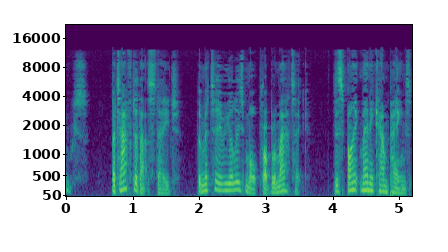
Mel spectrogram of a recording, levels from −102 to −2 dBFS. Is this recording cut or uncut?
cut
